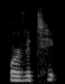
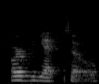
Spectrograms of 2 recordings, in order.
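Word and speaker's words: Orvieto: Fetil, a small town about an hour and a half's drive from Orvet. Or Vietto.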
